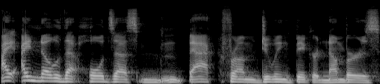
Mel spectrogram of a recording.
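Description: A man speaks at medium pitch with a slightly mellow tone. His pace is fairly slow and his intonation is lively.

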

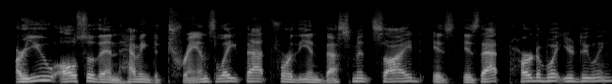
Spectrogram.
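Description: A man with an American accent has an unremarkable speaking voice at a medium pitch with ordinary pitch variation. He speaks with hardly any pauses, in a dry, close sound with no echo. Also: moderate pace. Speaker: podcast host. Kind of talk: casual interview. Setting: video call.

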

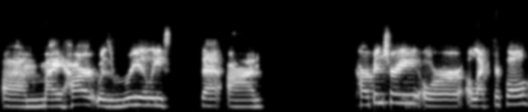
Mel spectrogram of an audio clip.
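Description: A woman with an American accent and a fairly high pitch speaks at a very slow pace with long, frequent pauses. Her loudness stays very even, and her pitch varies in an ordinary way. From Connecticut. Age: 30s. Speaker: electrical apprentice. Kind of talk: casual interview.

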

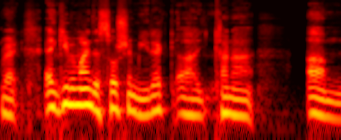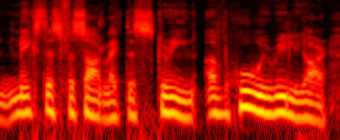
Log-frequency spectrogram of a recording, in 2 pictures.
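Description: In a very clean recording with a silent background, a man speaks at a moderate pace. His voice is an unremarkable speaking voice, medium in pitch with ordinary pitch variation. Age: 20s. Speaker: youth podcast co-host. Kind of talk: casual faith discussion.

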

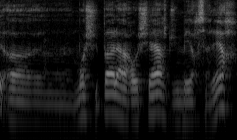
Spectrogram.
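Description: With a dark, mellow tone, a man speaks at a moderate pace and with ordinary pitch variation. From southern France, Montpellier. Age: 50s. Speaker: senior software developer. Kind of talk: interview.

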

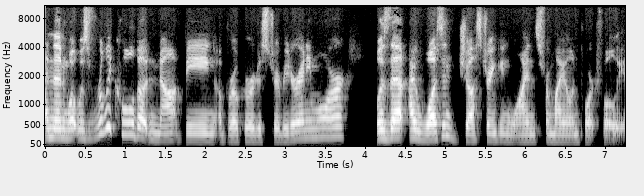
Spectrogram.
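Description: A woman with a fairly low pitch and lively intonation speaks at a fairly quick pace. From Canada. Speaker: wine business owner. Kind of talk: casual chat. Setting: video call. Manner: animated.

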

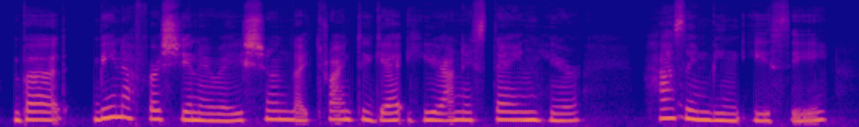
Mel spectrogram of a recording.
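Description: A woman's fairly high, dark, mellow voice with a Spanish accent, fairly slow pace, fairly even intonation and very even loudness. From Venezuela. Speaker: program director. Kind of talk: casual interview.

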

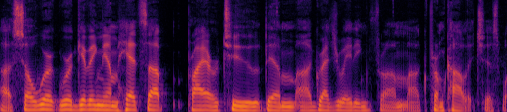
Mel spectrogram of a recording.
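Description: Speaking at a moderate pace with hardly any pauses, the man keeps a monotone, flat intonation. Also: medium pitch for a man. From Northern Louisiana. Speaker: architect. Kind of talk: radio interview. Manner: halting, with many repetitions.

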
